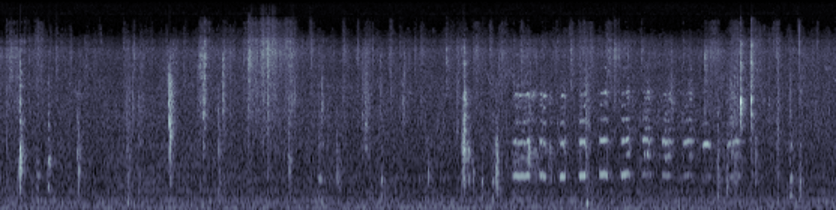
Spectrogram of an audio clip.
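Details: Backyard hens: scattered soft clucks and clicks at first, then a steady run of clear, ringing clucks about three per second in the second half, over low background hum.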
